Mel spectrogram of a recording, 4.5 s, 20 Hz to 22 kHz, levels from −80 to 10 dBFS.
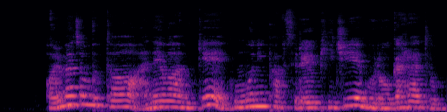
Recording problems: off-mic speech; far
room echo; slight; dies away in 0.3 s

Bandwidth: 16 kHz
